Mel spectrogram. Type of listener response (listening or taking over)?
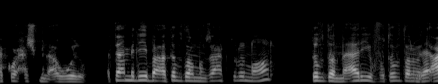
listening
